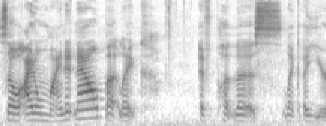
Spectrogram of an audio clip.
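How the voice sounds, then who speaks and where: The speaker is a woman. She has a non-native accent. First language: not English. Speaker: beauty vlogger. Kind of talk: casual chat. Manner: chatty.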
